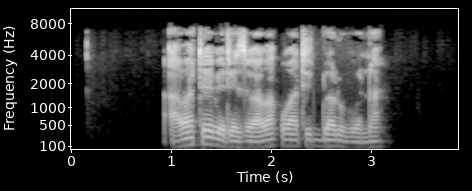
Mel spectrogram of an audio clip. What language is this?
Ganda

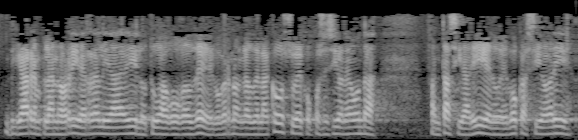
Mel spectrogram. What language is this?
Basque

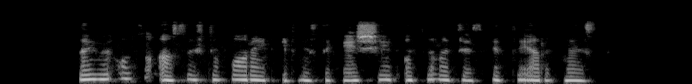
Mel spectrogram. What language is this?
English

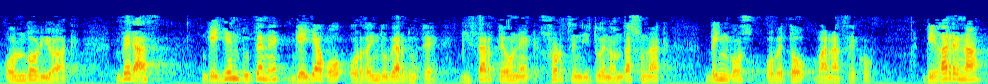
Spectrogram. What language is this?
Basque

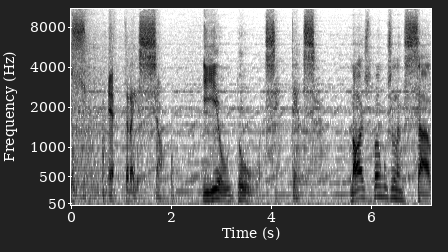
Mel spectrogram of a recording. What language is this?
Portuguese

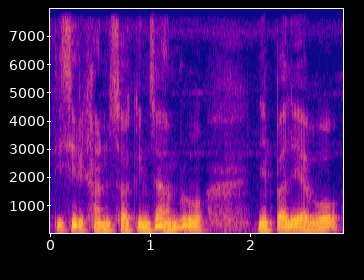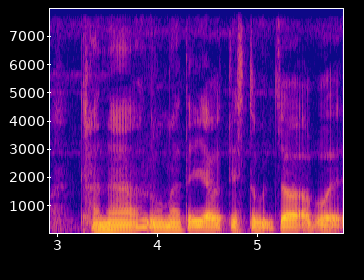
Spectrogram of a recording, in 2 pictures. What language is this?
Nepali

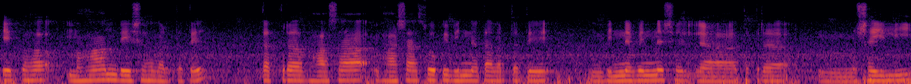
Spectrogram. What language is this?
Sanskrit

